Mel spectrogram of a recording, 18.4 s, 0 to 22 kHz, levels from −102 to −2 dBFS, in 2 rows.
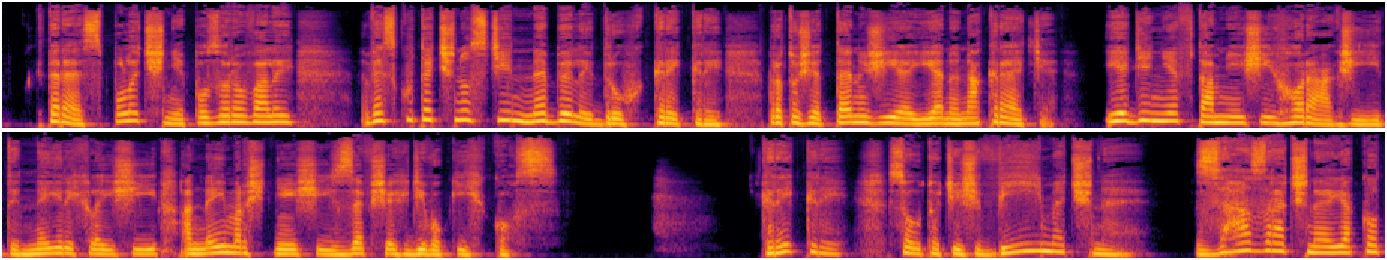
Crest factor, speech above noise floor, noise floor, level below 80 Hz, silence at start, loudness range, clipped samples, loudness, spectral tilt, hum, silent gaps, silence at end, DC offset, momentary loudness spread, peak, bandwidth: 18 dB; 70 dB; -88 dBFS; -60 dBFS; 0.25 s; 3 LU; under 0.1%; -18 LUFS; -4 dB/octave; none; none; 0 s; under 0.1%; 8 LU; 0 dBFS; 20 kHz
